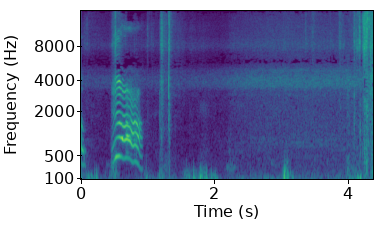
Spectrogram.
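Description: A child's short yell, then two sharp cracks about a second in, a stick or bamboo cane striking during a play sword fight. A dull thump follows near the end.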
